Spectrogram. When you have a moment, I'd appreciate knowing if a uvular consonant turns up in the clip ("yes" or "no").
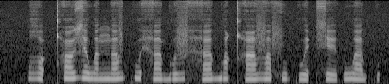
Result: yes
